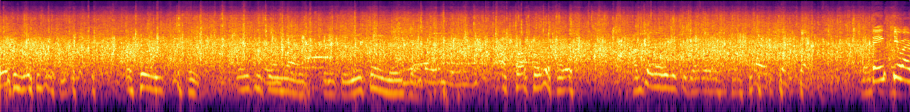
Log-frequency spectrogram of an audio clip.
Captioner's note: cheering/Applause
